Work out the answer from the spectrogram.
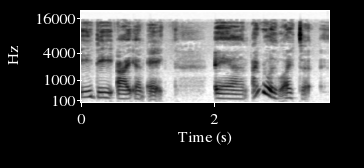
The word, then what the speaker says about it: Edina: I'm not too sure how to pronounce it. It's Edina.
